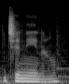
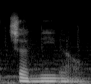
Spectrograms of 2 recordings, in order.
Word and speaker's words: Gianino: have very special guest it's help me pronounce your last name janino janino I will probably say it wrong every single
